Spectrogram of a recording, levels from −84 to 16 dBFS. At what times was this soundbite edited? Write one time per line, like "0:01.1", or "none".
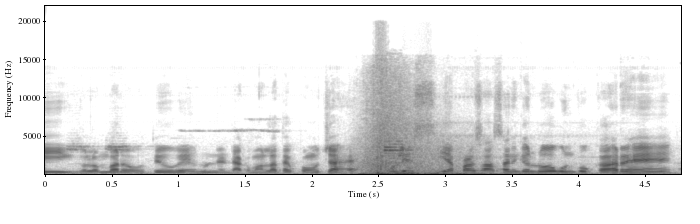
0:02.5

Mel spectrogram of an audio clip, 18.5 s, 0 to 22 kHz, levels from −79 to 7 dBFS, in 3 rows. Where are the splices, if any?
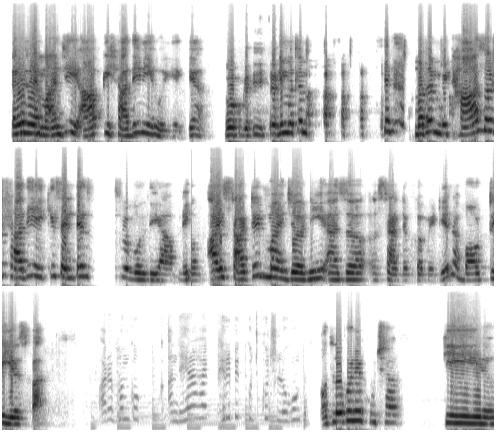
0:08.6
0:16.2

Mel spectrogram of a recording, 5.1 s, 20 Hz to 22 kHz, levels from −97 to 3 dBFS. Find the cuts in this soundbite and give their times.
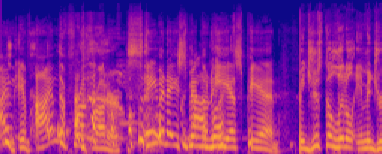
0:04.0

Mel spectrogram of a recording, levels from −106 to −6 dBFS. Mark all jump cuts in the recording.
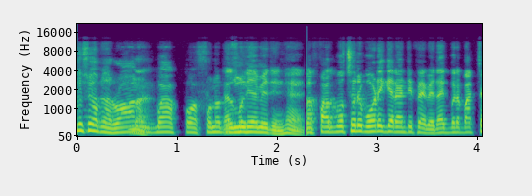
0:02.3

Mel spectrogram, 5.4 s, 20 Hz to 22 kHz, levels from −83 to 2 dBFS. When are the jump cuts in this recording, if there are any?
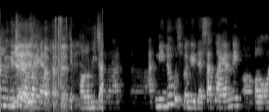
0:01.3

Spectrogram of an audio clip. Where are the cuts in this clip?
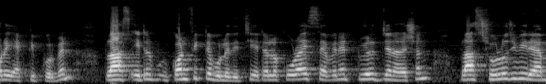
none

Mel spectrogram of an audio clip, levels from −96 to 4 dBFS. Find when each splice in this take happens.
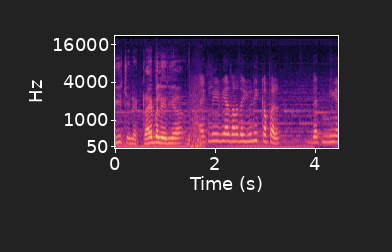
0:01.4

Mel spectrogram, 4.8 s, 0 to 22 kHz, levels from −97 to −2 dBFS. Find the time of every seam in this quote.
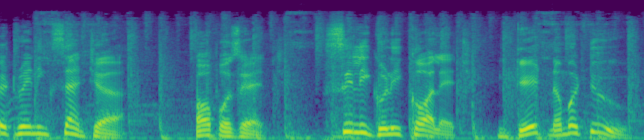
none

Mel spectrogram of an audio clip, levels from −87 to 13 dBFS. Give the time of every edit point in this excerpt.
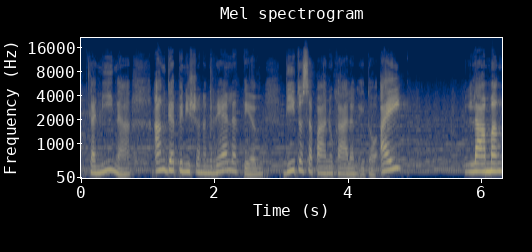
none

